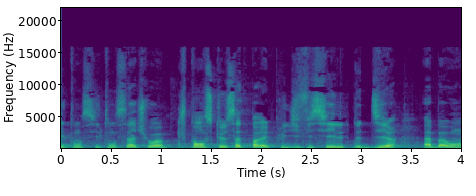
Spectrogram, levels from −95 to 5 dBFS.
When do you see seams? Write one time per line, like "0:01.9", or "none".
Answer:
0:01.2
0:03.0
